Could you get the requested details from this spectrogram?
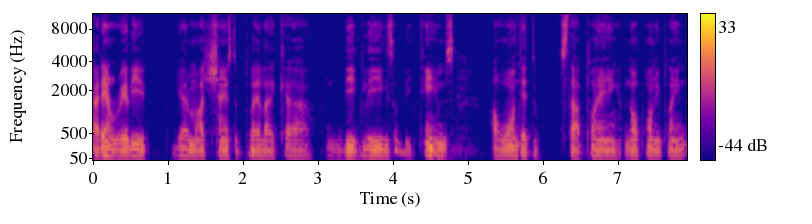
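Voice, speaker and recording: In a casual podcast conversation, a Rwandan basketball skills coach speaks deeply and without much inflection, stopping often to search for words and using many fillers. The studio microphone makes for a clean, dry recording.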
